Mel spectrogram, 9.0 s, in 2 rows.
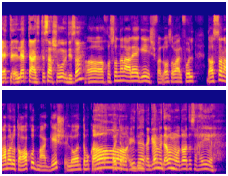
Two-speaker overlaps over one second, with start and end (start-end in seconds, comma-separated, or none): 6.3-7.5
